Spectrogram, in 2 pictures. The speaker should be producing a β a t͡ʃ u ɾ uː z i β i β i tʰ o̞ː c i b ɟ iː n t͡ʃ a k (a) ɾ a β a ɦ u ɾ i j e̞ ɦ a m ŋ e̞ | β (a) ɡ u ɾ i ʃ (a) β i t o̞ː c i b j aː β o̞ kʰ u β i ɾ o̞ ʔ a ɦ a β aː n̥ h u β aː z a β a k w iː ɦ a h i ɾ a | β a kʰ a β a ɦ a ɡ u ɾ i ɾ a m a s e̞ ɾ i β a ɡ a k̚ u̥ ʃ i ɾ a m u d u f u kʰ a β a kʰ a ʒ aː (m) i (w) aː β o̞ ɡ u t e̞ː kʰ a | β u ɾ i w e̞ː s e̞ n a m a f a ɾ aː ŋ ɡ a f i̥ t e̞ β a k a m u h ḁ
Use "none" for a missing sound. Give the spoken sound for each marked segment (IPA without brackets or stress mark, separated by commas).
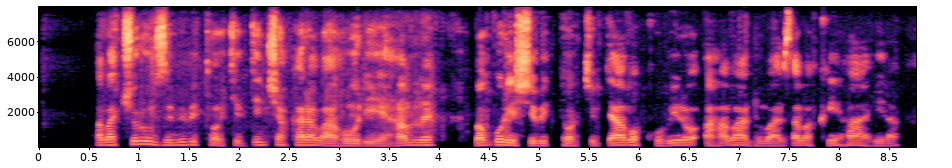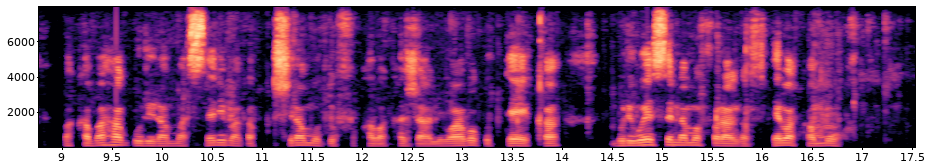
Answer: a, a, i, n, w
